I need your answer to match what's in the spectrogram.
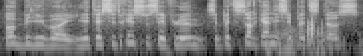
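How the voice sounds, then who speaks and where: A man reads a novel aloud in an easygoing, unpolished way, tripping on words and cutting in with sarcastic, foul-mouthed comments. His voice sits high for a man. He is outdoors, with a faint hum of outdoor ambience behind him. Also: steady tone, a little fast. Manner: reads with stumbles and sarcastic, swearing asides. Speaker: audiobook reader. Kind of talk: casual audiobook reading with asides. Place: outdoors in the wind.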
